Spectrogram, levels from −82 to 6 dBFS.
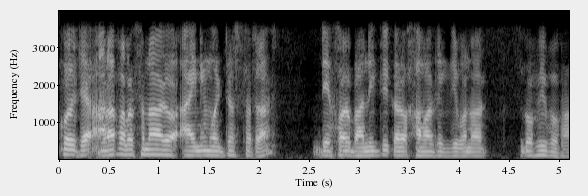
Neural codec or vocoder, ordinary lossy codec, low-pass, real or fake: codec, 44.1 kHz, 3.4 kbps, Pupu-Codec; none; 3.6 kHz; fake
